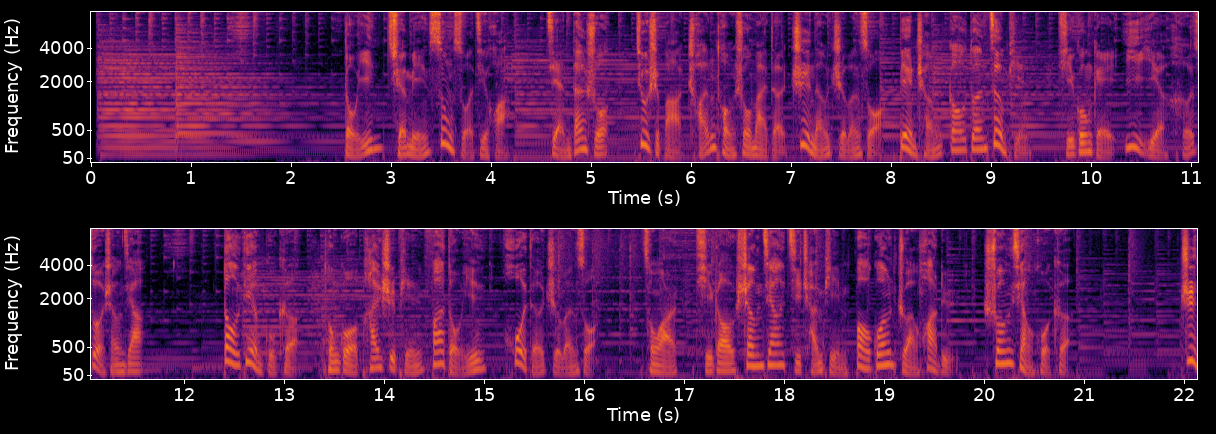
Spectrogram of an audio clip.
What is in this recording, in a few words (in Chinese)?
时尚都市抖音宣传片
